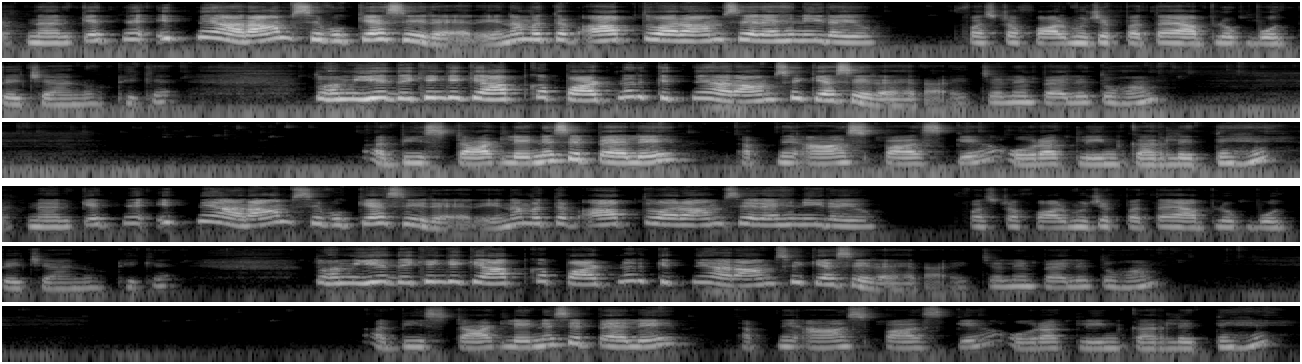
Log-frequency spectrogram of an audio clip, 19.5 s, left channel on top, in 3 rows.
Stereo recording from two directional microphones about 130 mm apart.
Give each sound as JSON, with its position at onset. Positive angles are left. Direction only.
{"t": 0.1, "sound": "a woman's voice", "side_deg": 40}
{"t": 14.8, "sound": "speech", "side_deg": 40}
